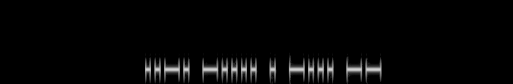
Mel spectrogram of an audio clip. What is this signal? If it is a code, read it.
Morse code, heard as a keyed tone, about 25 wpm, 700 Hz. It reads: F6EBM
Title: DXCC-100 Call Signs - 5 Characters - 25wpm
